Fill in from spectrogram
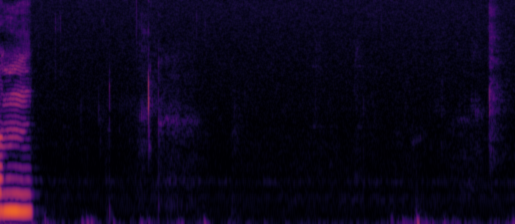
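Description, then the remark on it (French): A cat eating dry kibble: soft, sparse crunching clicks, quiet and irregular, with a brief voice sound at the very start and a low background rumble. “Ah, vous entendez peut-être Il y a mon chat qui mange ses croquettes.”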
